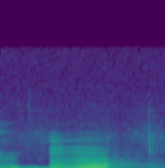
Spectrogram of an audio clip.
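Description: Electric guitar played through an amp: a couple of short notes, then one note held for about a second over a low steady hum.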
